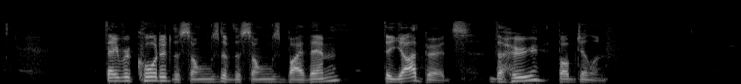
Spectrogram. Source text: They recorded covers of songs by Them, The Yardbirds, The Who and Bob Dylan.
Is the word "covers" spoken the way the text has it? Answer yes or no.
no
